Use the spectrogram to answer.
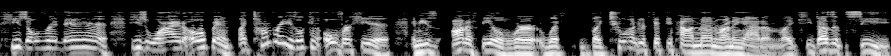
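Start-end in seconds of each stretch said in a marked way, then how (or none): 0.0-3.9 high, drawn-out yelling. The speaker retells watching a football game, retelling a scream at the tv. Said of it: "I'm screaming at the T V".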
